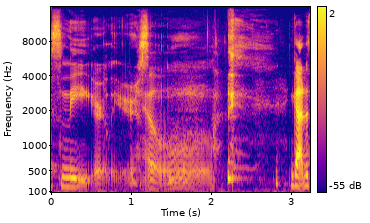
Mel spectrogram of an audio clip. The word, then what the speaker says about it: Stasseny: So mine has 3 syllables. South Austin street is 2. Just to throw that out there. Yeah, you're like, let me put the facts. I think he said Stasseny earlier.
